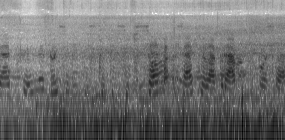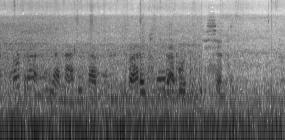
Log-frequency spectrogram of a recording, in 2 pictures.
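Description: Background voices of several people talking at some distance, over a steady low rumble.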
